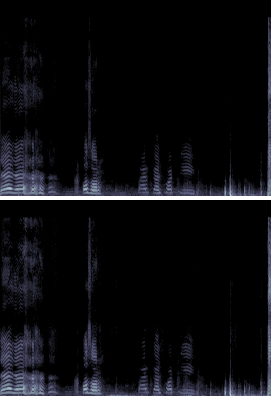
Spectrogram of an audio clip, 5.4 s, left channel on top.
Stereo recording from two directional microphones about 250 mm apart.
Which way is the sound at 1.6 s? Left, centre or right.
Right.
